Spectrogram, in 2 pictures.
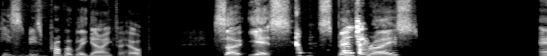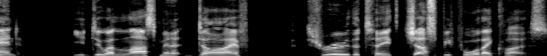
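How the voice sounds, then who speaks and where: In an Australian accent, the speaker talks at a very slow pace with long, frequent pauses and ordinary pitch variation. The loudness swings widely, and the sound is dry and close with no echo. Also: man, high pitch for a man. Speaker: game master. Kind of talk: casual game talk to players.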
